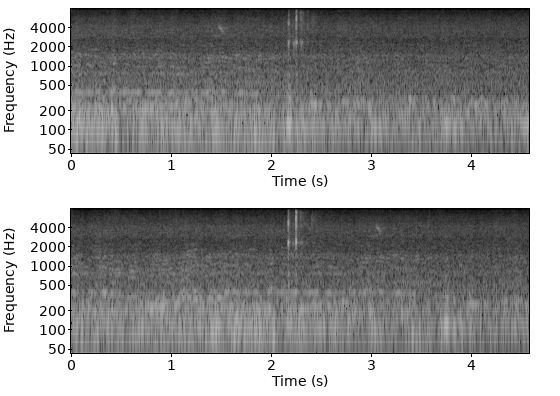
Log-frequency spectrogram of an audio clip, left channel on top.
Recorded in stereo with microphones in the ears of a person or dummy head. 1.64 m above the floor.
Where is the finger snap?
55° right (ahead or behind), 2.5 m.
